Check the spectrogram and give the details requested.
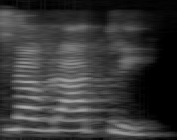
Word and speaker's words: Navratri: How do you say it? It's Navratri. Okay, Navaratri.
